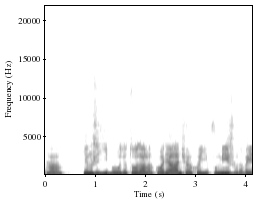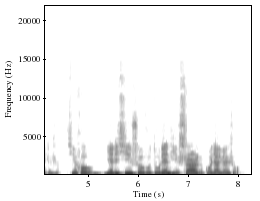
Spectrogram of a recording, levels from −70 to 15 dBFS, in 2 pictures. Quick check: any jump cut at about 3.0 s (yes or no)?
no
